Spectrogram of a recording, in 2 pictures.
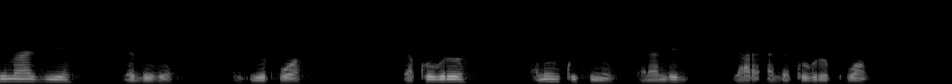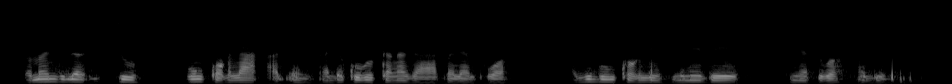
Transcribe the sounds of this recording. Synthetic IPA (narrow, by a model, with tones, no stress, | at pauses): sɪ˦maː˦zɪ˦e˦ | la˦be˨be˨ | a˨di˨e˦pʰʊ˦ɔ˦ | da˨ko˦ɡɾo˦ | a˨nɪ˦ŋ̩˦ku˦ʃi˦me˨ba˨na˨n˦dɪ˦ | la˨ɾɪ̰˨ʔa˨da˨ko˦ɡɾo˦pʰʊ˦ɔ˦˨m | b̥a˨ma˦ndɪ˦la˦zu˦ | bʊ˦ŋkɔ˨ɣla˦a̰˨ɪ̰˨ŋa̰˨da˨ko˦ɡu˦ɾka˨ŋa˦zaː˨k͡pɛ˦lɛ˦mpʰʊ˦ɔ˦ | a˨zu˦bʊ˦ŋkɔ˨ɡlɪ˦mi˨ne˦beː˦ | a˨tɪ˦ŋɛ˦sʊ˦ɡɔ˦a˨bi˨n˨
